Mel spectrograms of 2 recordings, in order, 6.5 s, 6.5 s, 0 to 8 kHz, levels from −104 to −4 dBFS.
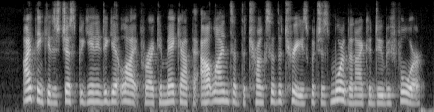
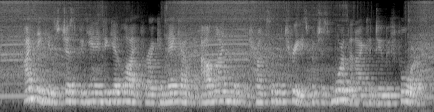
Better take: first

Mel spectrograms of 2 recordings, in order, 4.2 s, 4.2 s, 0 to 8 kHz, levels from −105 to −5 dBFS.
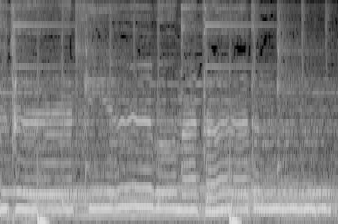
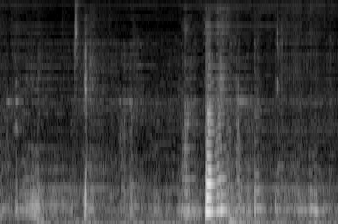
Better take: first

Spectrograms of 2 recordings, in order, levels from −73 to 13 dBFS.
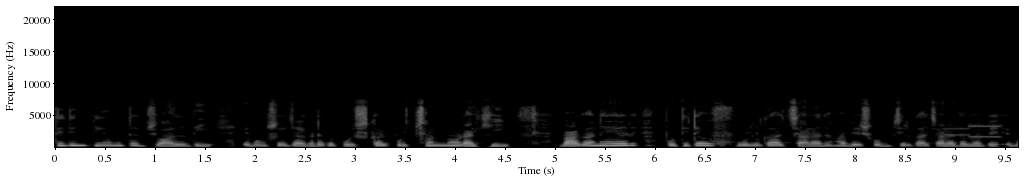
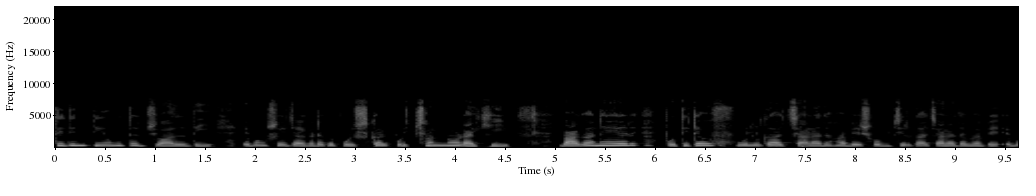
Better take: second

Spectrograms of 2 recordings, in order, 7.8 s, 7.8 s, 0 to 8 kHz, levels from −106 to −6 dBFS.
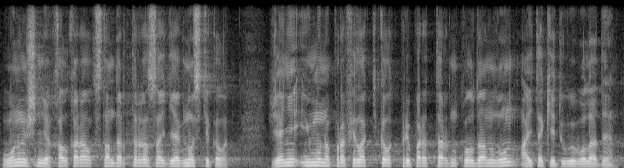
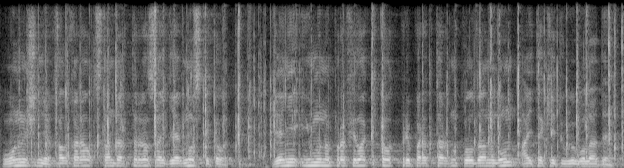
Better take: first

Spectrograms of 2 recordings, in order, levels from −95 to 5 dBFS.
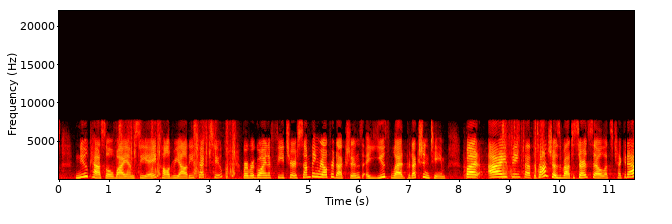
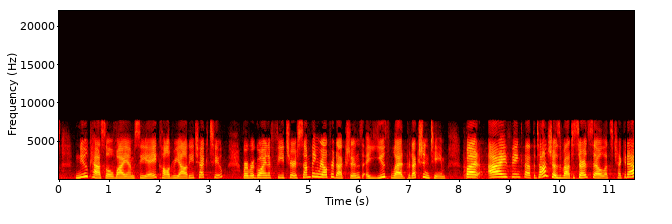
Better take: second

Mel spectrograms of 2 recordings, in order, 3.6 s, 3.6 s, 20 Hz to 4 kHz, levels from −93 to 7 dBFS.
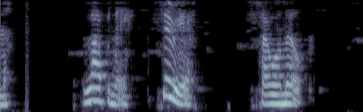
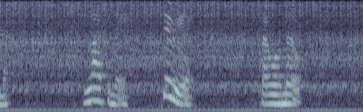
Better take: first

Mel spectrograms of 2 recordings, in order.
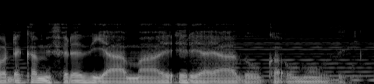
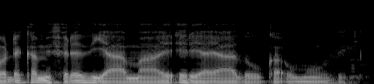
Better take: second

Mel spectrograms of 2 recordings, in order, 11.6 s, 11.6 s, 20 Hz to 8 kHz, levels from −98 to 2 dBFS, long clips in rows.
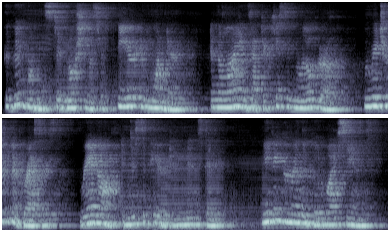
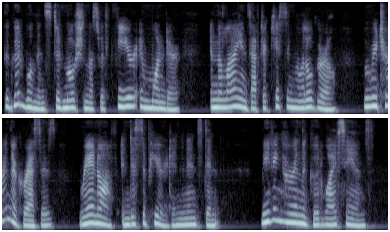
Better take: second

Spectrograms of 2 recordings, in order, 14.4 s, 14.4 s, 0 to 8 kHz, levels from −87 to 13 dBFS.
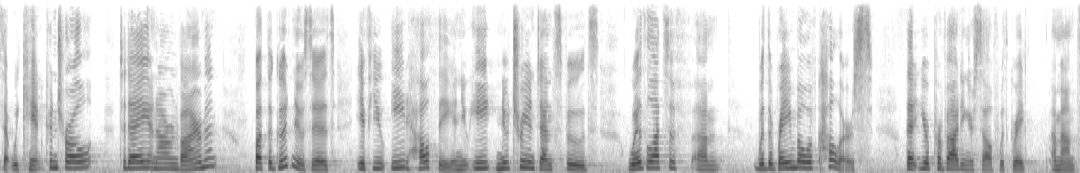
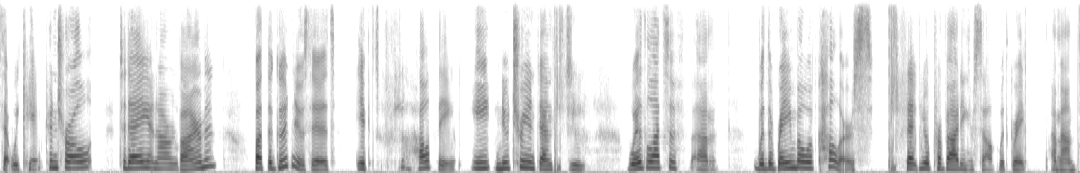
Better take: first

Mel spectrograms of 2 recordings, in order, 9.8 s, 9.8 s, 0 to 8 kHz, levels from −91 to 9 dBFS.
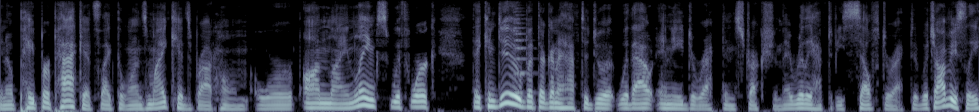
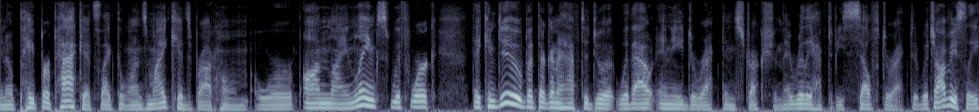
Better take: second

